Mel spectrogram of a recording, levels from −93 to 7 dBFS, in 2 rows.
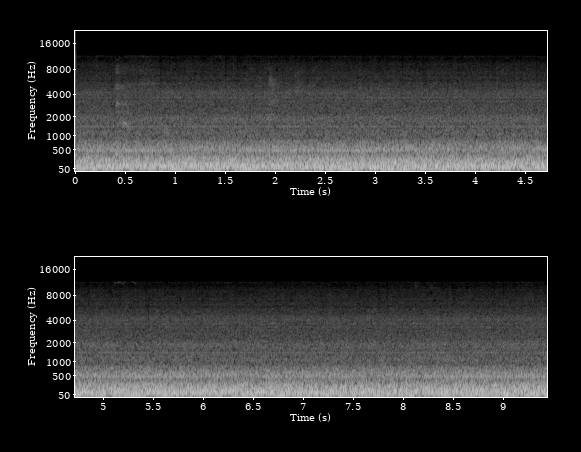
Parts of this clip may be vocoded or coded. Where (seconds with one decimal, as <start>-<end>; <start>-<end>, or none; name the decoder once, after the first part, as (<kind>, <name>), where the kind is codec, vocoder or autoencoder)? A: none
